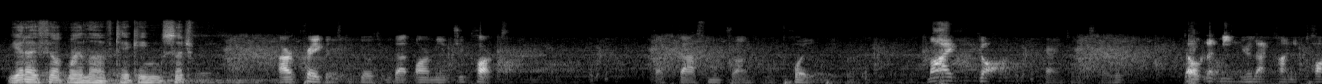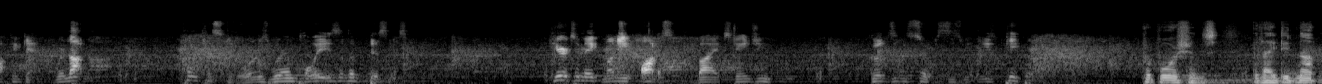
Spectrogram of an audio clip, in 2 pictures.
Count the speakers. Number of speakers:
2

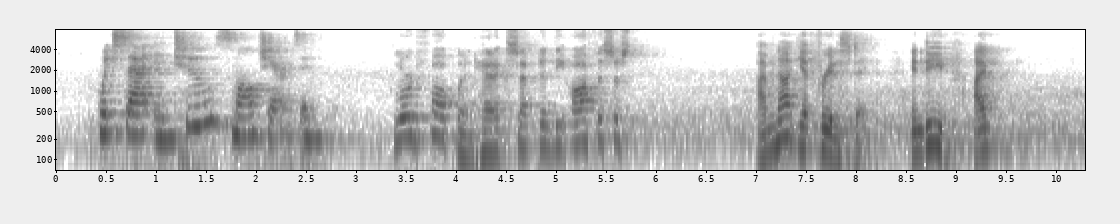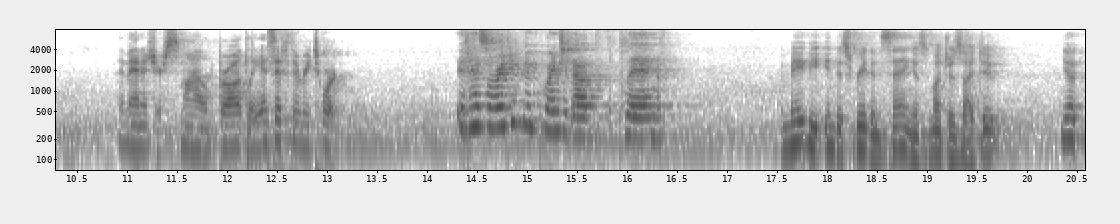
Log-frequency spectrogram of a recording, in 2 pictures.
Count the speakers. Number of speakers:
5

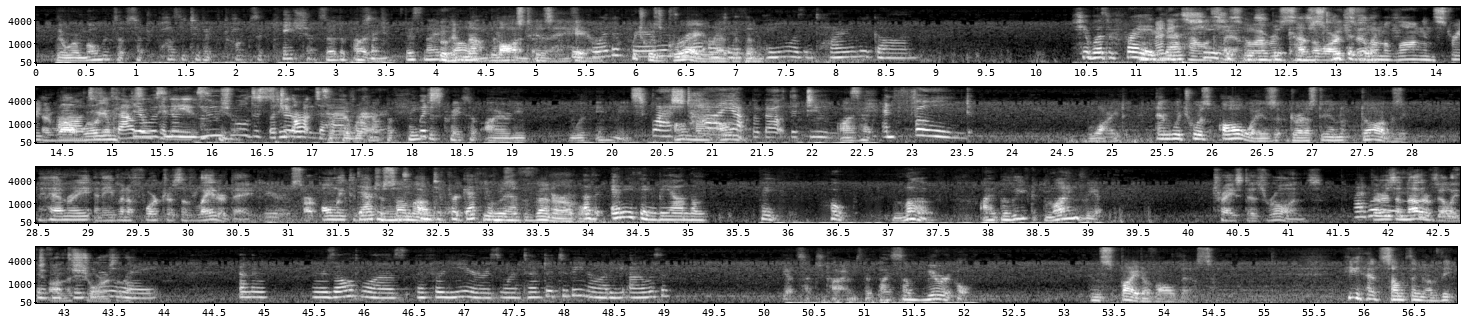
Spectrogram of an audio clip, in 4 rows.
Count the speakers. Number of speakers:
9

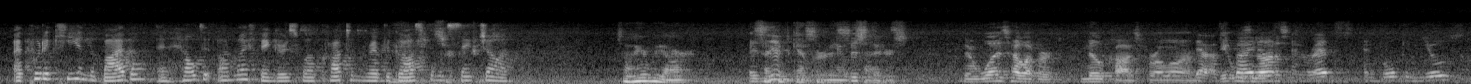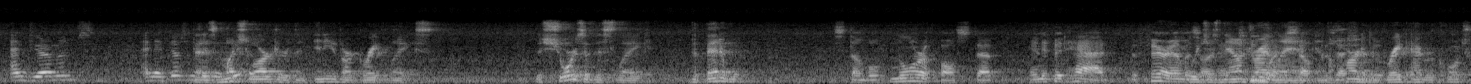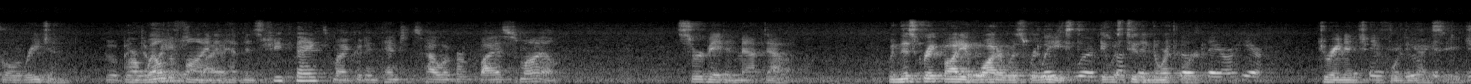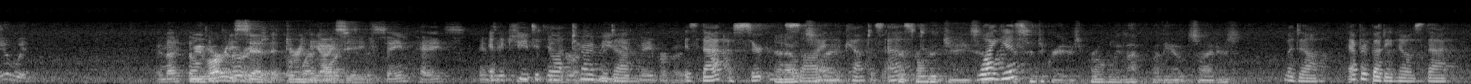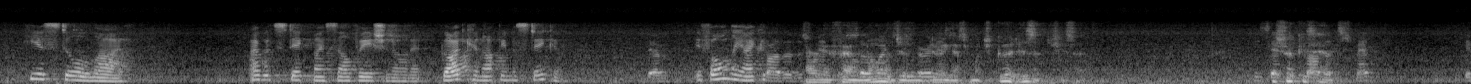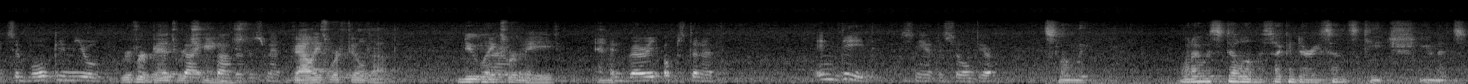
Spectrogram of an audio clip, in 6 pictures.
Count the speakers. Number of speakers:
5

